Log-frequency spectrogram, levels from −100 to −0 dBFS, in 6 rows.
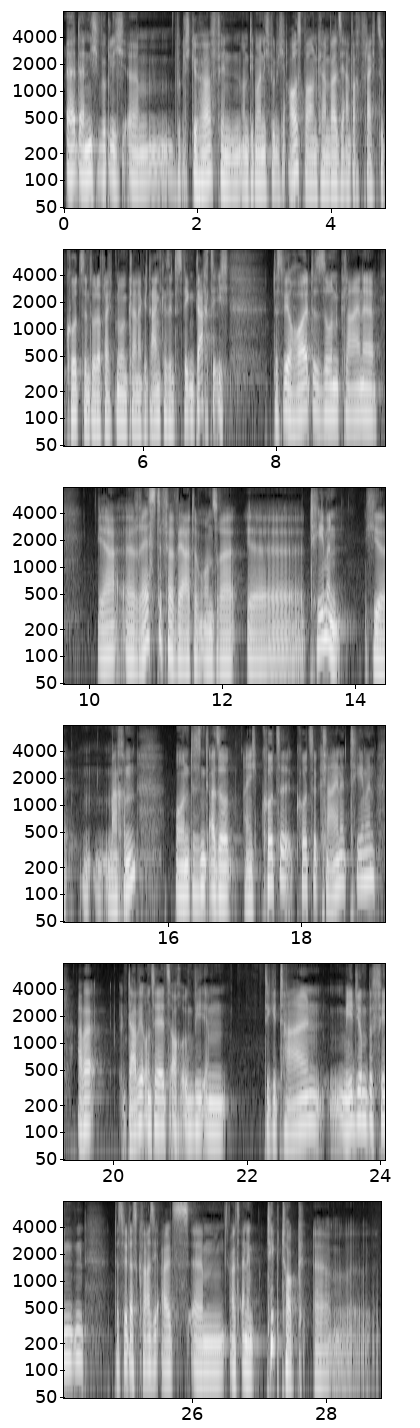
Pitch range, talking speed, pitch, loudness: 100-115 Hz, 155 wpm, 110 Hz, -19 LUFS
